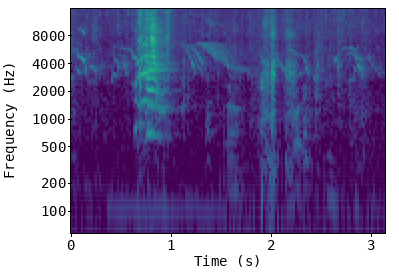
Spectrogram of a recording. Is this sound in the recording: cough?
no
